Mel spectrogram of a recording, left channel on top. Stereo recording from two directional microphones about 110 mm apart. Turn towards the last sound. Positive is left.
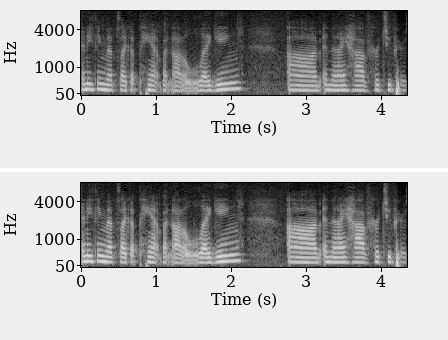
turn(degrees=-15)  # may be behind; listen again after turning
